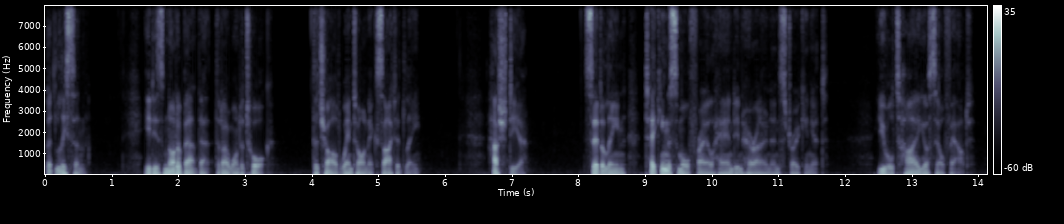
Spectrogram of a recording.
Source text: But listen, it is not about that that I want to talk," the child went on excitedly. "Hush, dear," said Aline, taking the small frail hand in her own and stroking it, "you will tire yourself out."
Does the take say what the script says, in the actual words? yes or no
yes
